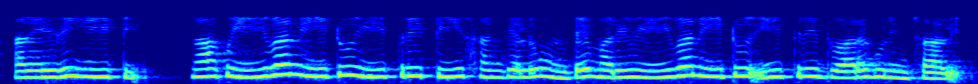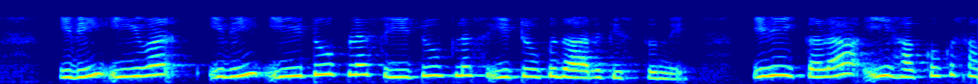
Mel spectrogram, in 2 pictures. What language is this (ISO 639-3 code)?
tel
